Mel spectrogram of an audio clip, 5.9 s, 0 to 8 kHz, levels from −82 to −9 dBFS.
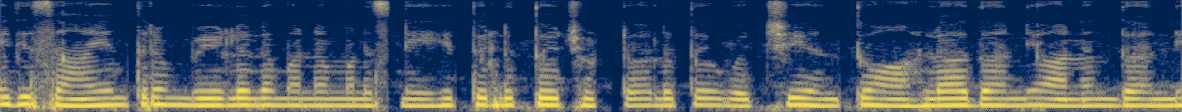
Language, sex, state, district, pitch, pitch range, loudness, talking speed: Telugu, female, Andhra Pradesh, Chittoor, 185 Hz, 180-190 Hz, -15 LUFS, 110 wpm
